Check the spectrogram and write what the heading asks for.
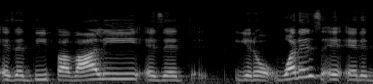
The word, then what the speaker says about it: Deepavali: really want to know what is the correct pronunciation as well as the correct word. Jai Shri Sitaram. First of all, Shastras declare that proper word is called as Deepavali.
